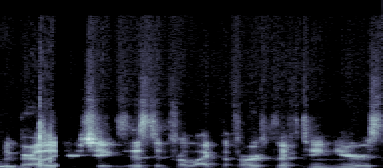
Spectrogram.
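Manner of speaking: mumbled aside, low and unclear.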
